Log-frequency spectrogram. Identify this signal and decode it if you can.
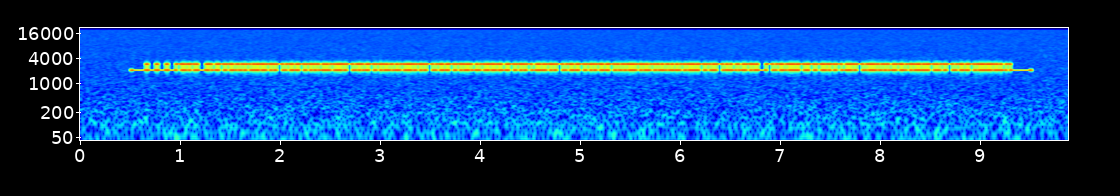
RTTY (75 baud, 850 Hz shift), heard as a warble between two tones, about 2550 Hz centre. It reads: BEHIND THE CASTLE WAS THE BADGE OF THE HEIR APPARENT: THREE OSTRICH FEATHERS.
